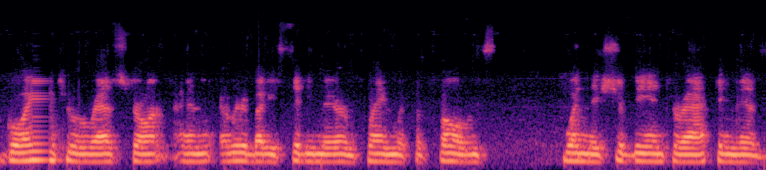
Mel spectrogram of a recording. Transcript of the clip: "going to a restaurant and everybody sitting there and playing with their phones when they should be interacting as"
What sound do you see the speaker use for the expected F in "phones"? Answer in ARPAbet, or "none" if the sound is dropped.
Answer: F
